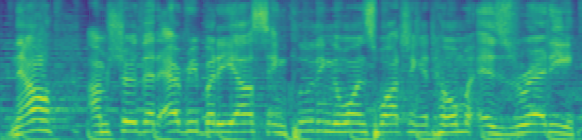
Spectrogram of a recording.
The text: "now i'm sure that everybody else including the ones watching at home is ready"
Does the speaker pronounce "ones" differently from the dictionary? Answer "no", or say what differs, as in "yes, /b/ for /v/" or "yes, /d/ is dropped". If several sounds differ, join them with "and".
no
